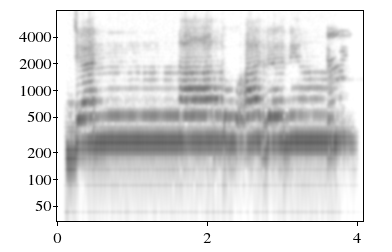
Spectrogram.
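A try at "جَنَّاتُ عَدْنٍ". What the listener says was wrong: Bukan adenin Mi. Bukan hamzah. Ain. Jannatu adenin, adenin.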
